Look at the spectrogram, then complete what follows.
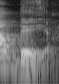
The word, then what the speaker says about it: aldeia: vamos lá antes eu fui ver como é que se fala a ideia ou aldeia tá então é a mesma e é pronuncia-se como idéia epopeia e assembléia então é da aldeia tá bom vamos lá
